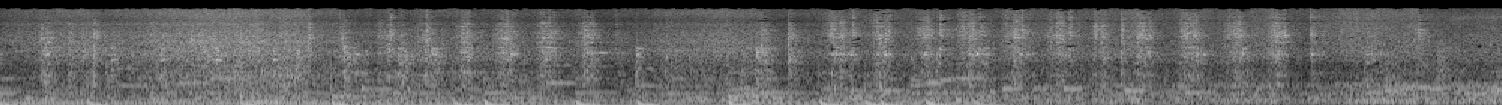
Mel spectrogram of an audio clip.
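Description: Chicken and onions frying hard in a wok over a high gas flame: steady sizzling, with repeated scrapes and clinks of a ladle stirring against the wok.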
